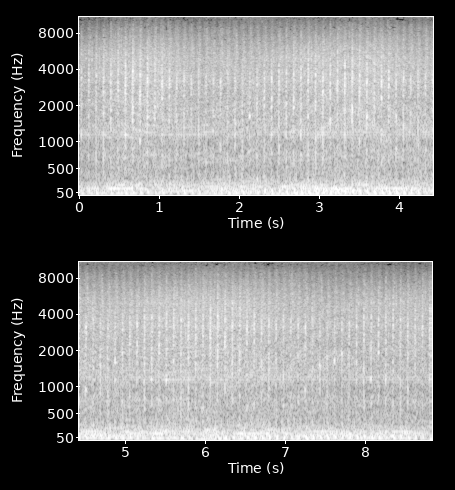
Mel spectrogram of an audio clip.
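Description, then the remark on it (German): A helicopter hovers over the ship Arctic Sunrise while armed Russian FSB troopers slide down a wire onto its deck, its rotor thudding in a steady rapid beat over a loud, continuous engine roar that fills the whole stretch without pause. No voices can be heard. “I ran out on the heli deck and I saw the first of this masked, camouflage-clad, heavily armed troopers slide down the wire onto the deck of the Arctic Sunrise.”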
